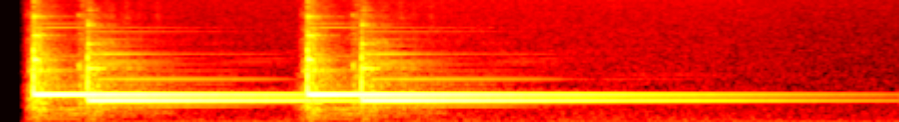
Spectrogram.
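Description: Two-tone doorbell chime sounding ding-dong twice, a higher note followed by a lower one, the second pair coming about a second and a half after the first. Each pair rings out and fades slowly.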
